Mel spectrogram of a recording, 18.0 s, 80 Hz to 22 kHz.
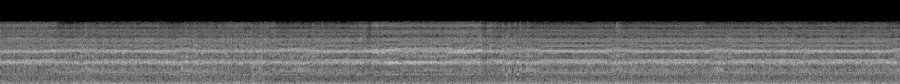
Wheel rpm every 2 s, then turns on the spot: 160, 160, 160, 160, 170, 160, 160, 160, 160.
none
